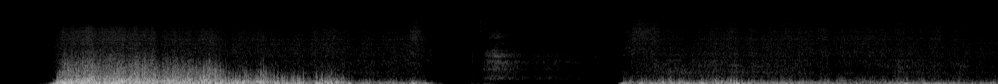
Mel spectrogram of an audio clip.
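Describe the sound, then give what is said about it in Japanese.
Breath blown hard to clear away fine debris, heard as gusty rushing air: one long blow of about four seconds, a short faint puff, then another sustained blow that runs to the end. “細かいカスを吹き飛ばすために息を吹きかけているんですけど”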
